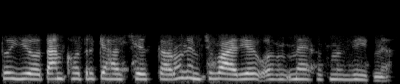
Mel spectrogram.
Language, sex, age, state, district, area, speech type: Kashmiri, female, 30-45, Jammu and Kashmir, Pulwama, urban, conversation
